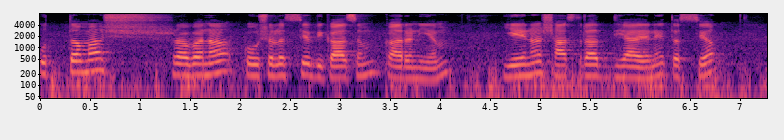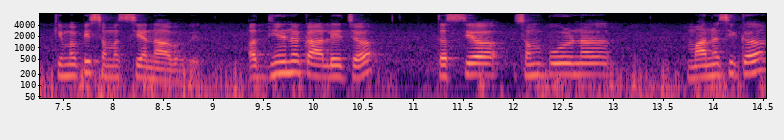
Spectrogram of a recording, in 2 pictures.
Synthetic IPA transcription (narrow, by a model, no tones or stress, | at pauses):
ut̪ːɐmɐʃɾɐʋɐnɐkɐwʃɐlɐsjɐʋikaːsɐmkaːɾɐɳijɐm | jeːnɐʃaːst̪ɾaːd̪ʱjaːjɐneːt̪ɐsjɐkimɐpisɐmɐsjɐnaːbʱɐʋḛt̪̚ɐd̪ʱjɐjnɐkaːleːt͡ʃɐ | t̪ɐsjɐsɐmpuːɾɳɐ | maːnɐsikɐ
